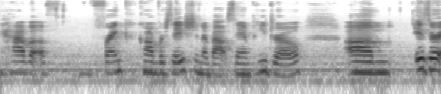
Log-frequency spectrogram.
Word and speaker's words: San Pedro: San Pedro.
